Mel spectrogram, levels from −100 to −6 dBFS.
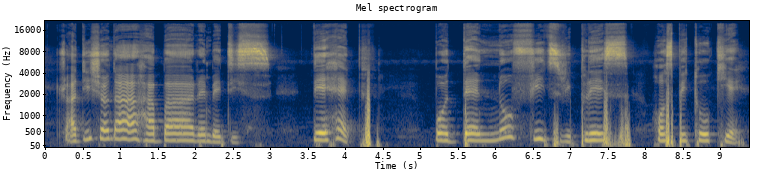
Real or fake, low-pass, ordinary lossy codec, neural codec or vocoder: fake; none; none; vocoder, 48 kHz, 128 mel bands, Vocos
